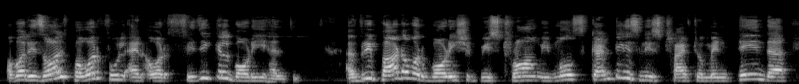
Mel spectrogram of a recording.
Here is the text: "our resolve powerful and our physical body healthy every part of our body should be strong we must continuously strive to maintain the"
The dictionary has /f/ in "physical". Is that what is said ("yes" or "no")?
yes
